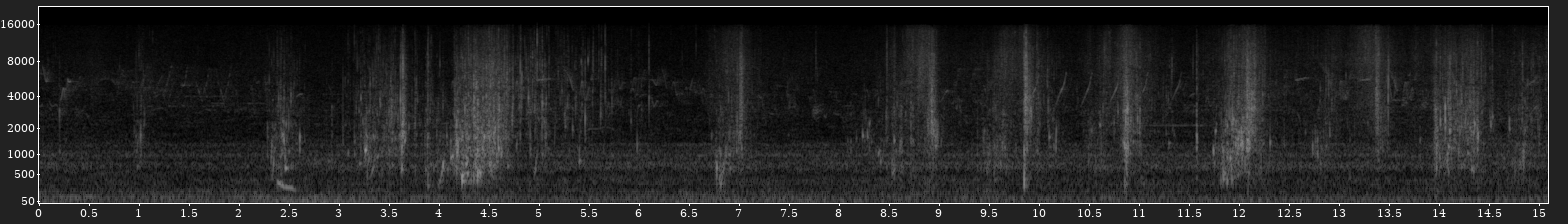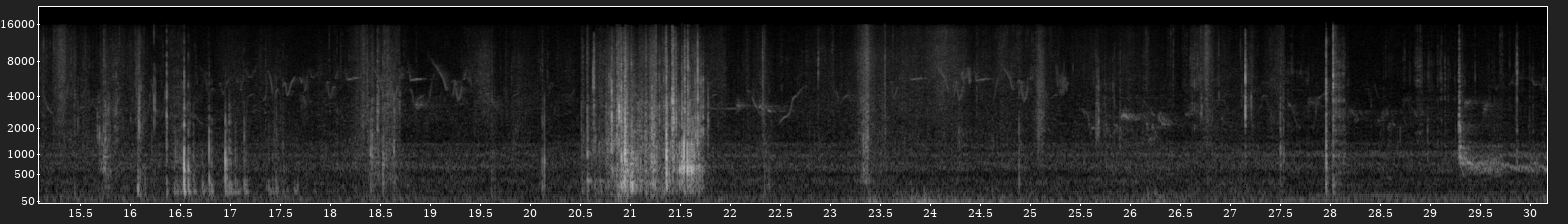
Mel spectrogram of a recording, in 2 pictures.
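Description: Hands splashing and sloshing in shallow pond water, reaching into the bed to pick out freshwater mussels. The splashes are short and irregular, with a louder run of splashing about two-thirds of the way through.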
